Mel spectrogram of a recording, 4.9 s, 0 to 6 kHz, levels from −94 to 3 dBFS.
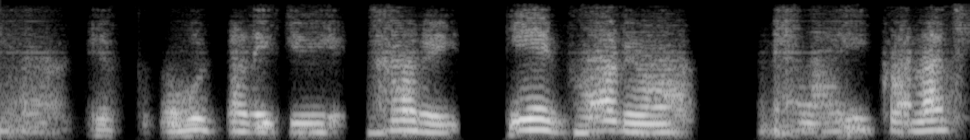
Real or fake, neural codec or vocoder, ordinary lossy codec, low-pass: fake; codec, 44.1 kHz, 0.9 kbps, DAC; none; 5.4 kHz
